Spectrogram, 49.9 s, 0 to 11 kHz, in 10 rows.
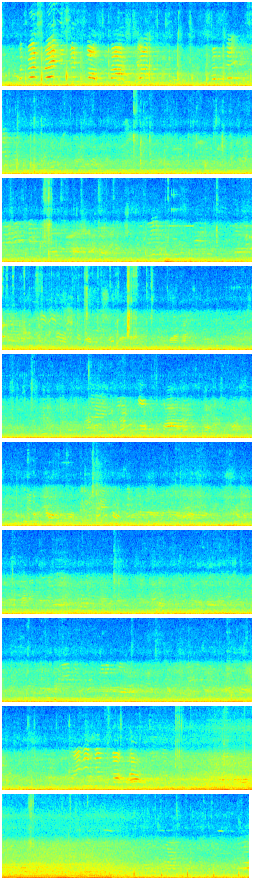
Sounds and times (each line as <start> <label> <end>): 0.0 People on café terraces 49.9
0.2 kids playing 5.4
41.3 kids playing 49.9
